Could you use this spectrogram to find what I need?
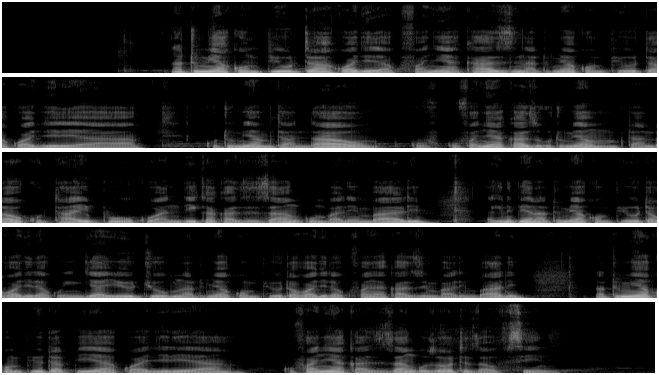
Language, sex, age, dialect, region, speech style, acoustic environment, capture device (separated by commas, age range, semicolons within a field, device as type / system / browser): Swahili, male, 25-34, Kenya - Nairobi Sheng-influenced, Kenya, relaxed, silence, mobile / Linux / Chrome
